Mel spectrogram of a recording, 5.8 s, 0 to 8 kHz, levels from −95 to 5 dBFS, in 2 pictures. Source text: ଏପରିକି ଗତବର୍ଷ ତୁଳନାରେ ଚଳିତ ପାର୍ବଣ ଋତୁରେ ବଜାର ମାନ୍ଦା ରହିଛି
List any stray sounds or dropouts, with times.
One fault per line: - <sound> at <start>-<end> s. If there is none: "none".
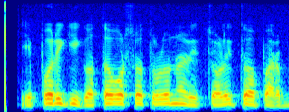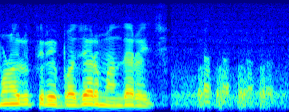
- laugh at 4.9-5.6 s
